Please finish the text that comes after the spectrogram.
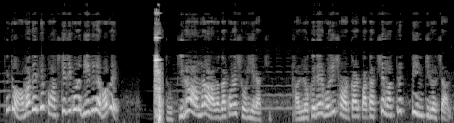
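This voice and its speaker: A woman's voice: sits high, mellow, low-quality recording. A woman voicing a greedy, domineering, haughty female shop boss in a cartoon, scolding and dismissive. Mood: scheming, bossy. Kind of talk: cartoon fairy-tale voice acting.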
